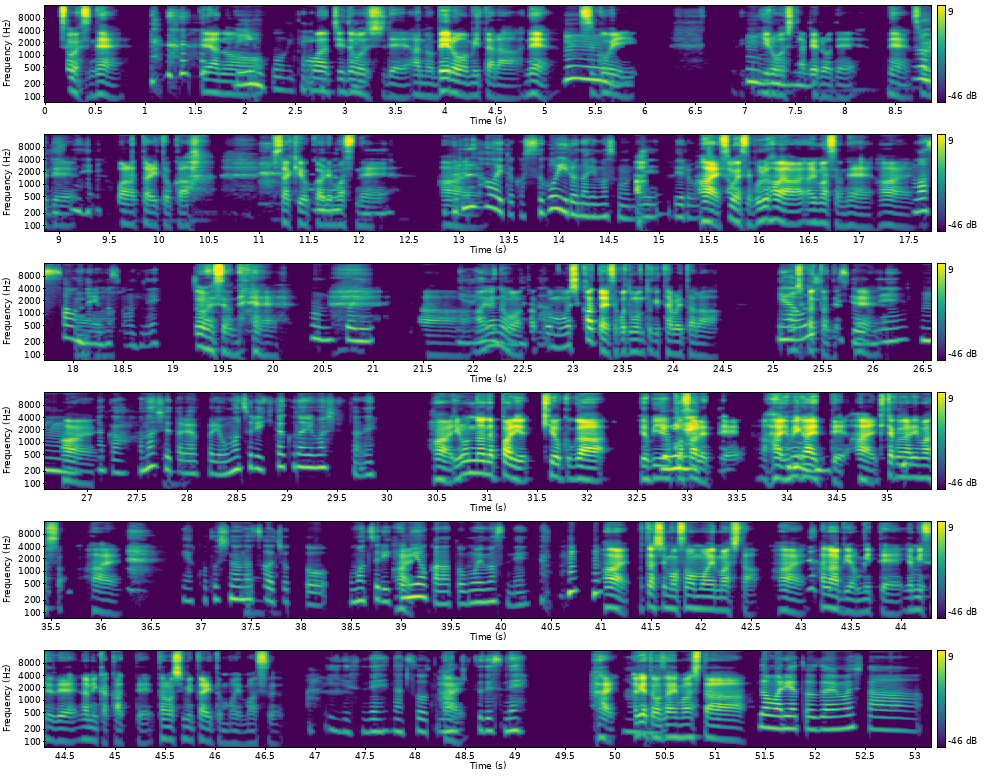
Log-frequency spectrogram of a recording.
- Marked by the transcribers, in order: chuckle; scoff; chuckle; laughing while speaking: "そうですよね"; chuckle; giggle; chuckle
- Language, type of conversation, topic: Japanese, unstructured, 祭りに参加した思い出はありますか？
- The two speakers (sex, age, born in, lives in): female, 30-34, Japan, Japan; male, 45-49, Japan, United States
